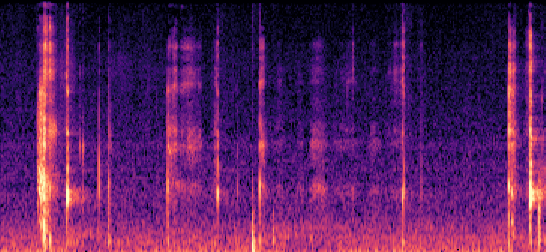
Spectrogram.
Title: Baby Hiccups!!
